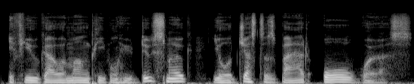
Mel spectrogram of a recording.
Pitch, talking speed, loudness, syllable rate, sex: 95 Hz, 205 wpm, -18 LUFS, 5.2 syllables/s, male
